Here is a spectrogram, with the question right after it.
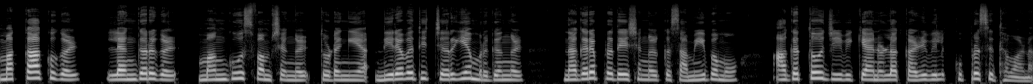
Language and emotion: Malayalam, neutral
